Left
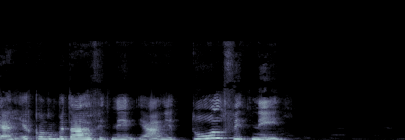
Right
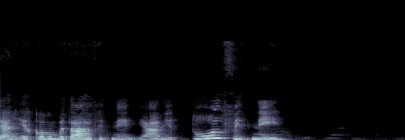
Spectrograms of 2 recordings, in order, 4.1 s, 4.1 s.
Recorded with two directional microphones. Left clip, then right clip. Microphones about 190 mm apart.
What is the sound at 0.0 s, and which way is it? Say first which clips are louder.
A woman's voice: right 3 dB; centre (ahead or behind).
